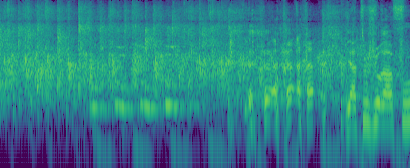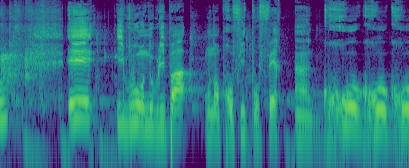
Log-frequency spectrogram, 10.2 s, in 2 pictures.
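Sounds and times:
audience applause: 0.0 - 6.6
crowd shouting and cheering: 1.0 - 5.7
laughter: 1.1 - 6.3
speech: 3.1 - 5.4, 6.0 - 10.2.

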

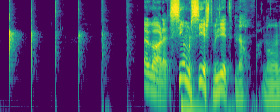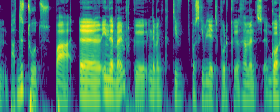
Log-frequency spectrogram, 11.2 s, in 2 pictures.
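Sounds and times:
hand claps from a lone clapper: 0.0 - 2.8
speech: 2.9 - 11.2.

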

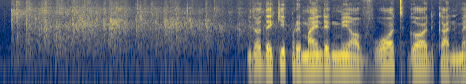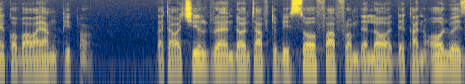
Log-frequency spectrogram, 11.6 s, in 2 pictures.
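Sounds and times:
audience clapping: 0.0 - 3.8
speech: 3.1 - 7.0, 7.8 - 11.6.

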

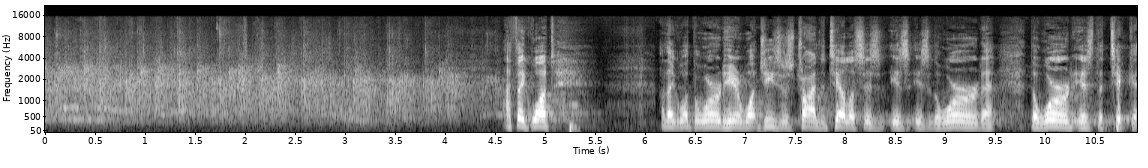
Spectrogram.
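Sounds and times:
audience clapping hands in praise: 0.0 - 5.0
speech: 4.6 - 5.4, 6.2 - 10.9.

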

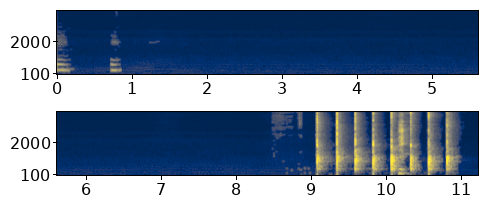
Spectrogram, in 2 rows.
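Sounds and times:
people clapping: 9.1 - 11.0.

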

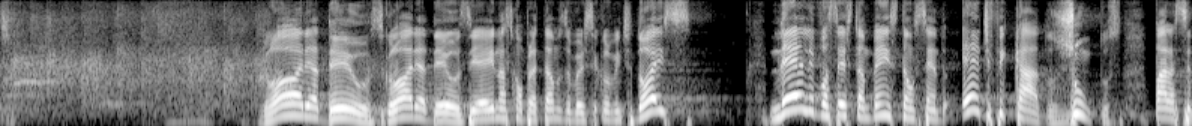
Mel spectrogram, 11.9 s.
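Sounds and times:
audience applause: 0.0 - 3.3
speech: 2.6 - 7.0, 7.7 - 11.9.

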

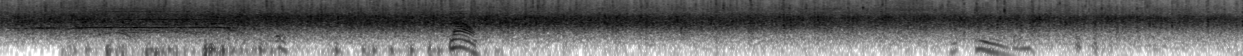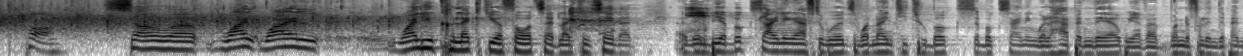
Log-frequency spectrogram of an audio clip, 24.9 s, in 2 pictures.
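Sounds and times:
audience applause: 0.0 - 18.6
laughter: 0.8 - 5.1, 13.8 - 21.7
speech: 4.5 - 4.9, 12.7 - 15.8, 16.4 - 24.8.

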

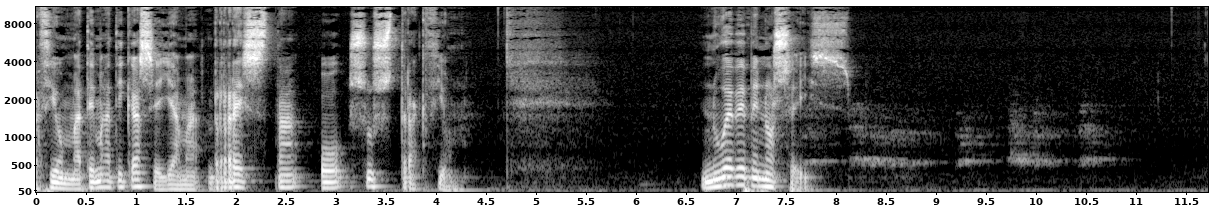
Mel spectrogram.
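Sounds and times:
speech: 0.0 - 4.4, 6.6 - 8.1
dog barking in the street: 7.6 - 11.0.

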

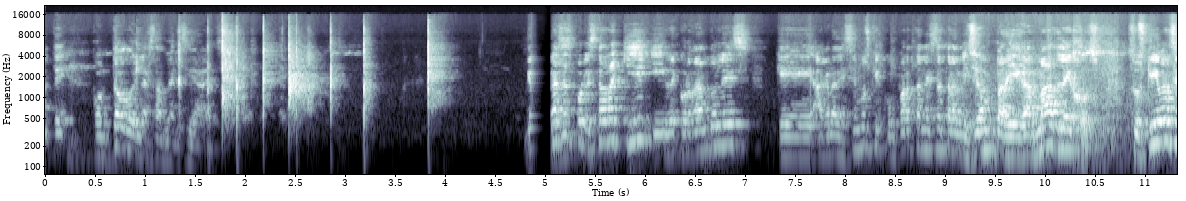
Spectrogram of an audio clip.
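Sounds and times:
speech: 0.1 - 2.0, 4.8 - 11.3
sparse hand claps: 0.9 - 4.1.

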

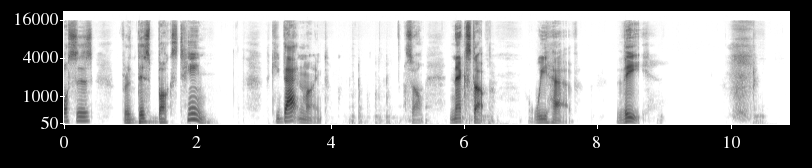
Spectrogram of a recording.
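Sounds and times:
speech: 0.0 - 2.2, 3.1 - 4.5, 5.1 - 7.7, 8.3 - 8.8
person sniffling: 10.0 - 10.5.

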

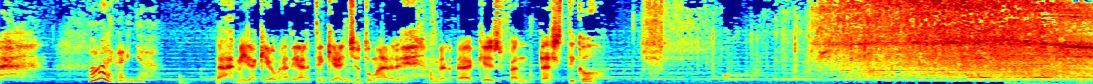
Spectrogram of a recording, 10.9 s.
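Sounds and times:
speech: 0.9 - 6.7
electric carving knife slicing through a turkey: 8.1 - 10.9.

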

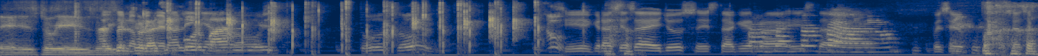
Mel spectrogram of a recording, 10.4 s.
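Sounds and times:
speech: 0.0 - 2.8, 3.6 - 4.5, 5.5 - 10.3
laughter: 0.0 - 4.4, 5.5 - 8.5, 9.3 - 10.3
applause: 0.7 - 6.2.

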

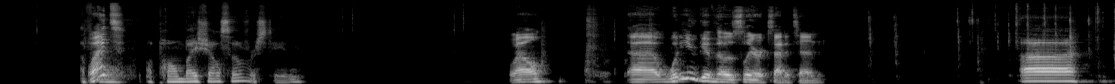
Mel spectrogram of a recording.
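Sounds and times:
speech: 0.8 - 3.1, 5.1 - 8.3, 10.2 - 11.1
typing on a computer keyboard: 9.6 - 11.1.

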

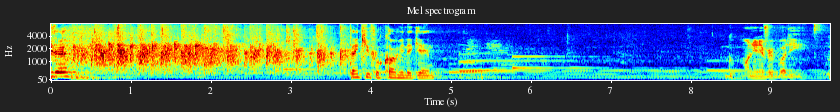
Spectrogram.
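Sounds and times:
speech: 0.0 - 0.5, 3.7 - 5.0, 8.7 - 9.6
audience applause: 0.0 - 4.1.

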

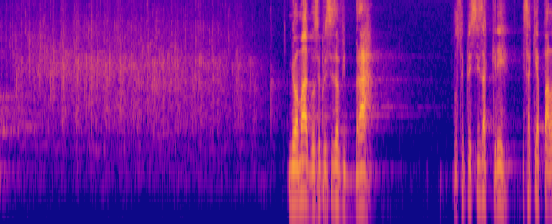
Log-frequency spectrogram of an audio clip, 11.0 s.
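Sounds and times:
audience applause: 0.0 - 5.6
speech: 5.8 - 7.5, 9.1 - 11.0.

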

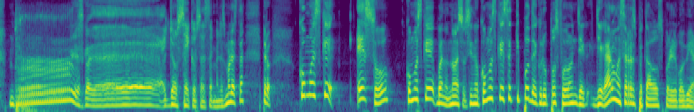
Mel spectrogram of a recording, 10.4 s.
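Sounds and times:
speech: 0.1 - 10.4
voice imitating a loud motorcycle engine: 0.2 - 2.4.

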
